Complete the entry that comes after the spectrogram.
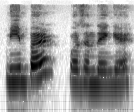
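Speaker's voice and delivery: ordinary talk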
